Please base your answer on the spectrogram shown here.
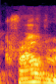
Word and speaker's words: Crowder: I should say Crowder is spelled Crowder. A lot of people think there's a TH in the middle. A lot of people think it's Leslie Crowther, I suppose, Exactly. as opposed to Crowder.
